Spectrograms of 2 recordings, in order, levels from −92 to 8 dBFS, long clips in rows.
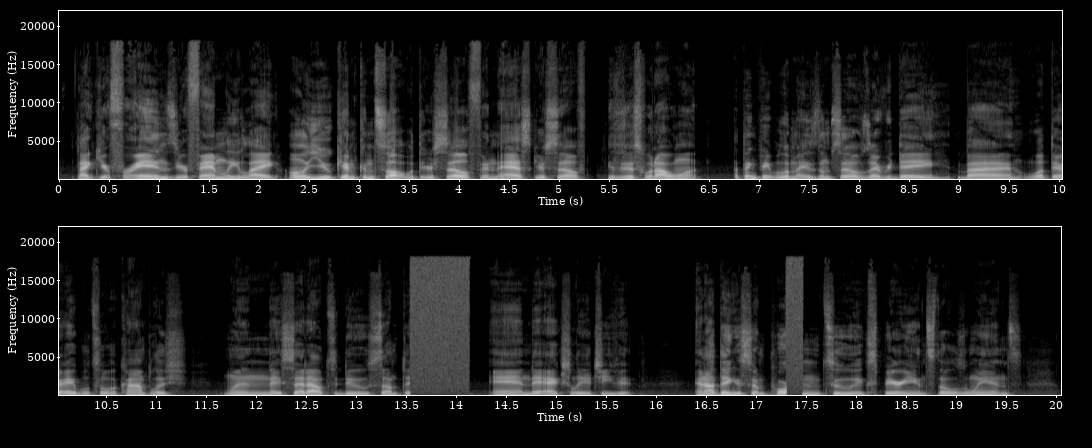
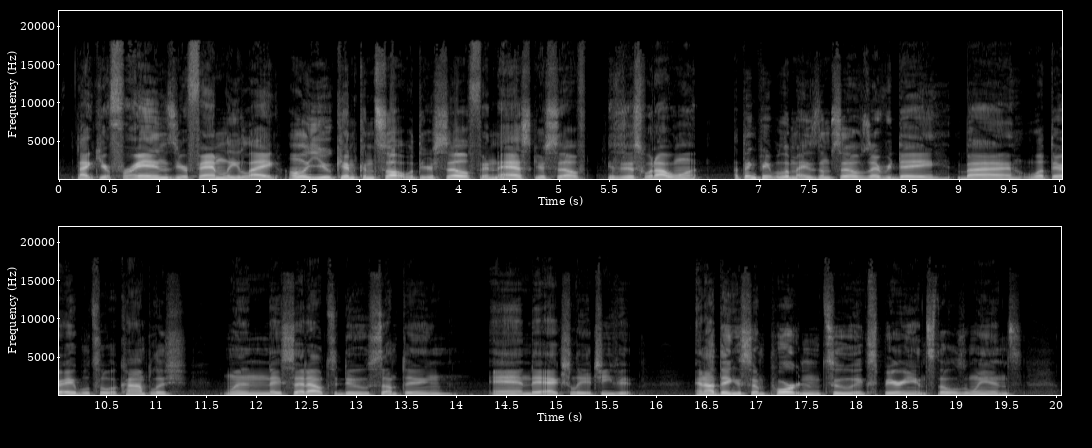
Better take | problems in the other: second | audio cutting out; filled with static; at 14 s for 0.5 s and at 17 s

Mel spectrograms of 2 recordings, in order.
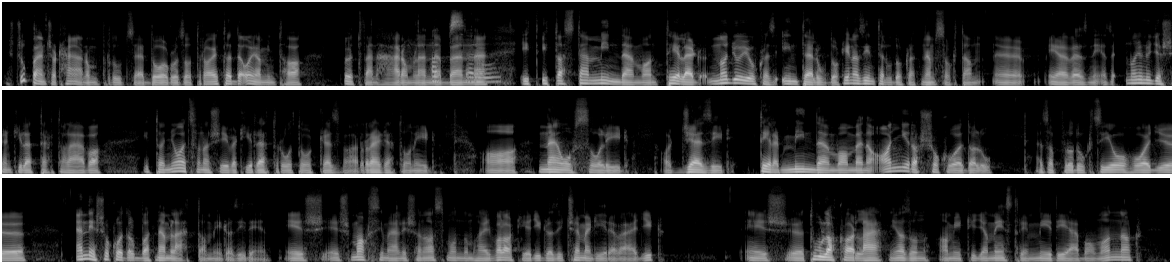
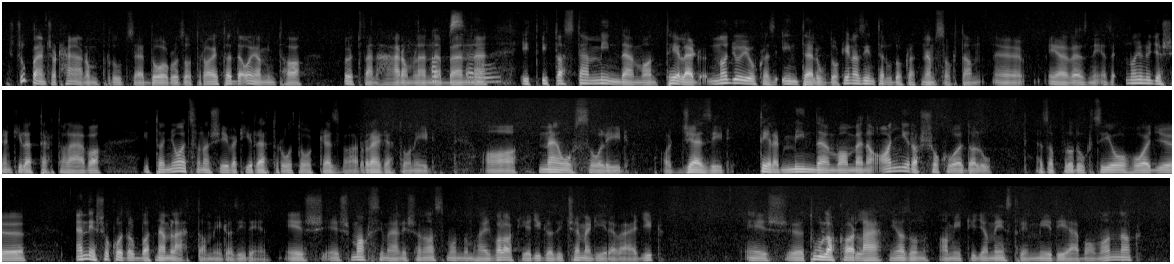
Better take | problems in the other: first | hiss; faint; until 11 s and from 15 s on; 25 dB below the speech

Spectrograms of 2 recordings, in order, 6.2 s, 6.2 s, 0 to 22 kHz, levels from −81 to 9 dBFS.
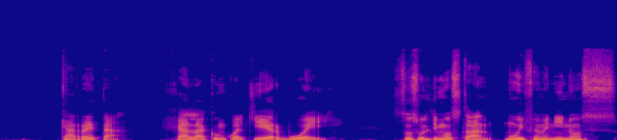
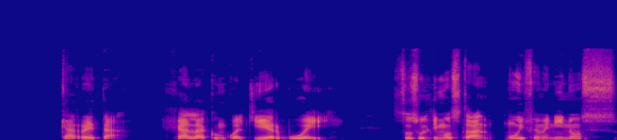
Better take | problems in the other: first | thin; very; fading below 350 Hz

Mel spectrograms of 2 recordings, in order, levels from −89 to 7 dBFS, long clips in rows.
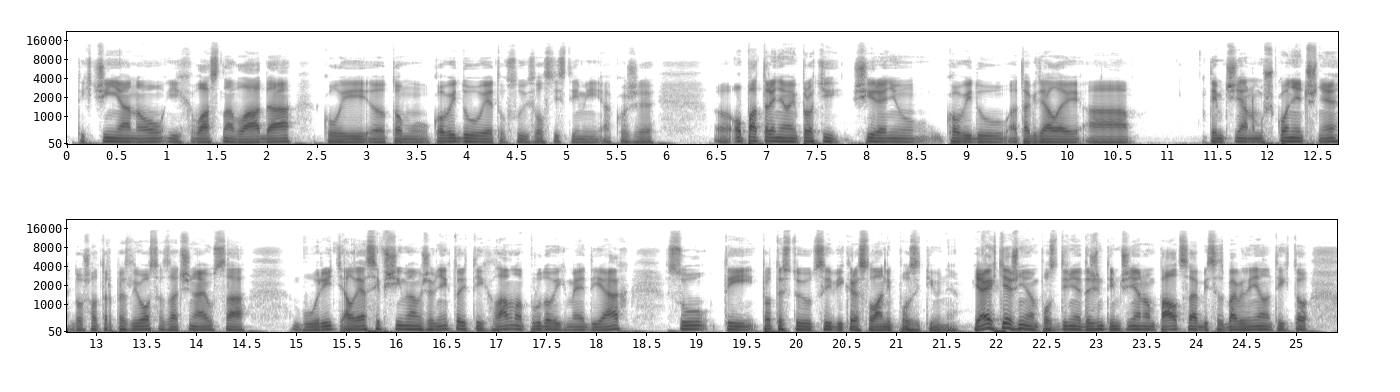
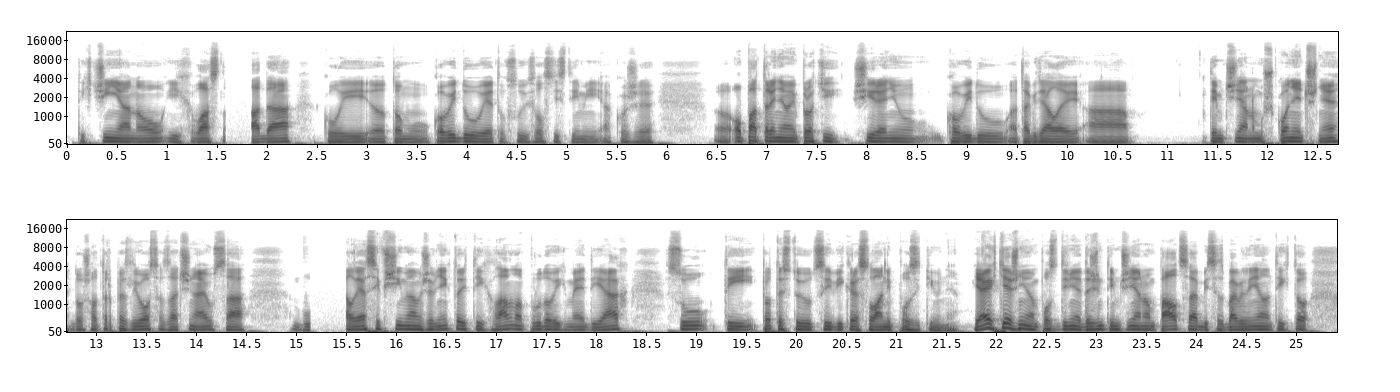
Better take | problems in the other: first | audio cutting out; at 1.5 s and at 15 s

